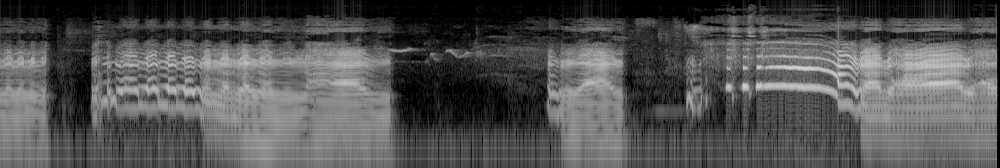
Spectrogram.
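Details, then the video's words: Husky making a sputtering, car-engine-like vocal display: bursts of wavering, harmonic-rich moaning howls that stutter and rise, separated by short pauses, then a long higher-pitched howl that bends upward and settles into a steady moan; background music present. "When the huskymobile refuses to start"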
